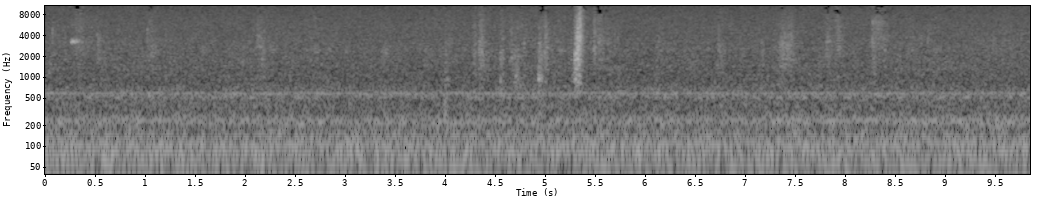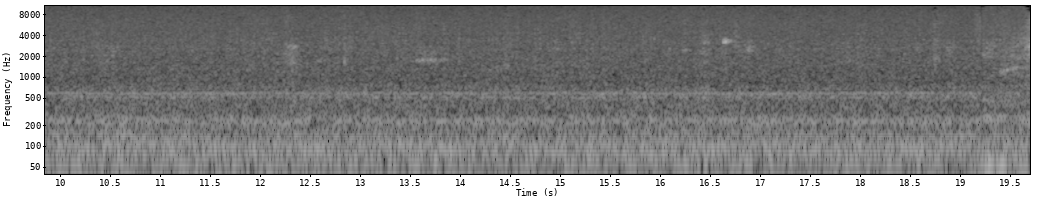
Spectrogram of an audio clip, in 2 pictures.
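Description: Room tone: a steady low hum with a faint constant tone, and a few soft clicks, the clearest about five seconds in.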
